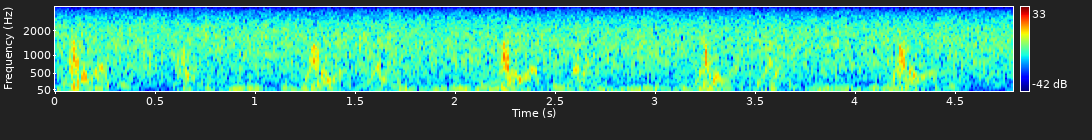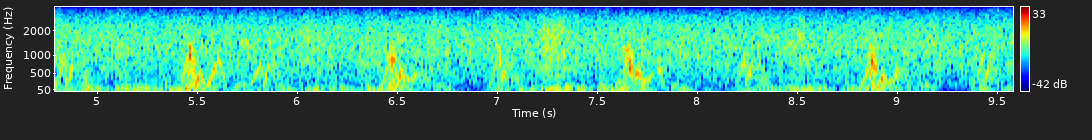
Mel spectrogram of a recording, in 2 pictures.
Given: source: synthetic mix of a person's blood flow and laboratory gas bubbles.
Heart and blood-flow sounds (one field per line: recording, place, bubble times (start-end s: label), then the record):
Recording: Doppler ultrasound of blood flow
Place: precordium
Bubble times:
5.70-5.77 s: bubbles
5.99-6.15 s: bubbles
From the record:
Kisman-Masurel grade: 111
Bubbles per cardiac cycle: 1 to 2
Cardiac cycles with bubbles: 1 to 10%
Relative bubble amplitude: barely perceptible (0.100 to 0.250)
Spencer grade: 1 (occasional bubble signal discernible with the cardiac motion signal, with majority of cardiac periods free of bubbles)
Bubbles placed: only in the low amplitude regions of the cardiac cycle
